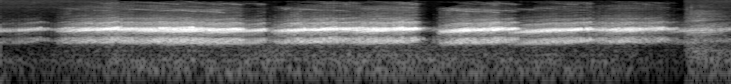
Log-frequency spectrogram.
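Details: Pacific chorus frogs (Pacific tree frogs) in Oregon's Willamette Valley, where choruses of hundreds or thousands are heard in late winter and spring, often from sunset, croak together in dense, raspy two-part notes forming a continuous chorus.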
